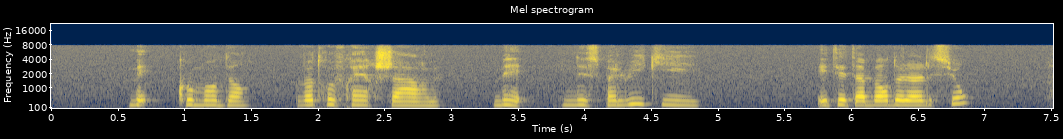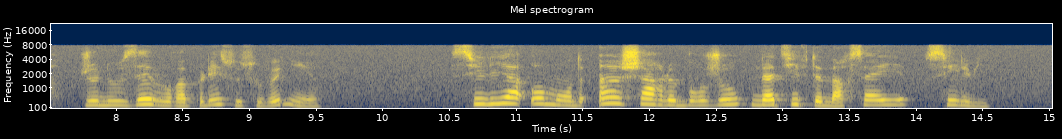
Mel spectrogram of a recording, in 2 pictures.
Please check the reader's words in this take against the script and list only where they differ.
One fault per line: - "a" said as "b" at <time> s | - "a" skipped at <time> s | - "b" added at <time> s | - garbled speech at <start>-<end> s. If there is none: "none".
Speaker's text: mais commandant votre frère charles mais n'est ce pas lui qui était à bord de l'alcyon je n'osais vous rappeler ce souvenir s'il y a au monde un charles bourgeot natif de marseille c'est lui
none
